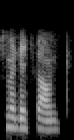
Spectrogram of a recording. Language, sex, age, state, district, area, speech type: Hindi, male, 45-60, Uttar Pradesh, Sonbhadra, rural, conversation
